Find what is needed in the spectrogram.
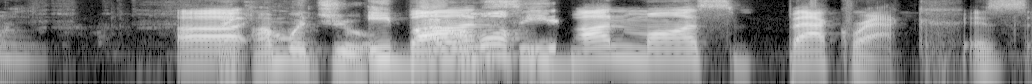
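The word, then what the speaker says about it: Moss-Bachrach: I want Pedro in uh I'm with youon moss backrack is how you say his name that's that's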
